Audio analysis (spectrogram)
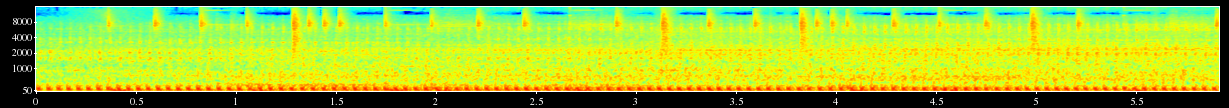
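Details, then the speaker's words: Scooter idling smoothly after carb cleaning, gum removal, fuel tank flush, mixture screw cap removed and idle adjusted: small two-stroke ticks over evenly with steady, regular firing and no hunting; healthy idle. "Alrighty. Well, we got her running, and it is idling so smooth."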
